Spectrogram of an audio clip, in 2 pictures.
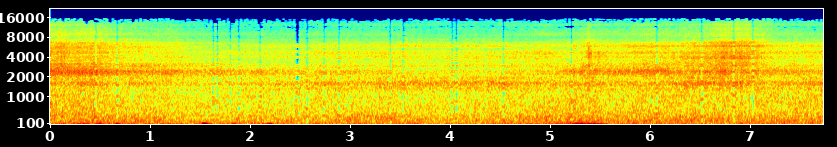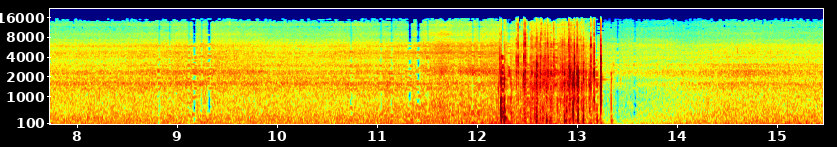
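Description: Surf breaking and washing over lava rocks as a steady rush. About twelve seconds in comes a loud, crackling surge of about a second that cuts off suddenly.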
